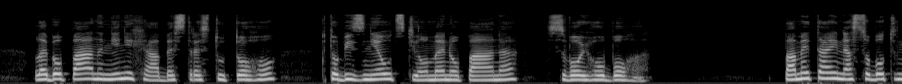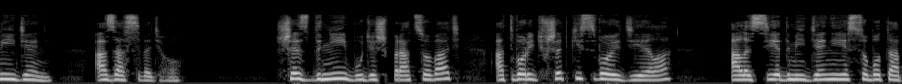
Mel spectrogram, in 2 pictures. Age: 20-39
